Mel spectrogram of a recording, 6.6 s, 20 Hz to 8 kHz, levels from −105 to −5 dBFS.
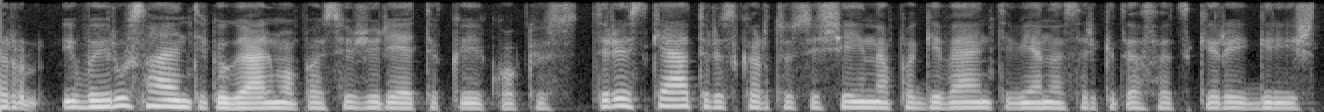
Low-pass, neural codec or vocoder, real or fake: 7.2 kHz; none; real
